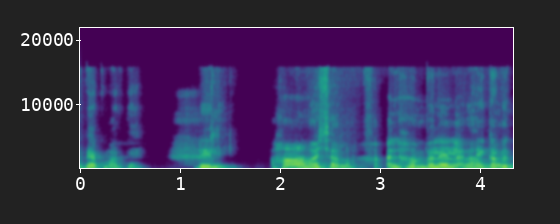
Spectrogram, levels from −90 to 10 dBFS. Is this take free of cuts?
yes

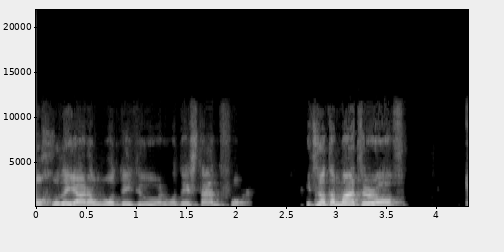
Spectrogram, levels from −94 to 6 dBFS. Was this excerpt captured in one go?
no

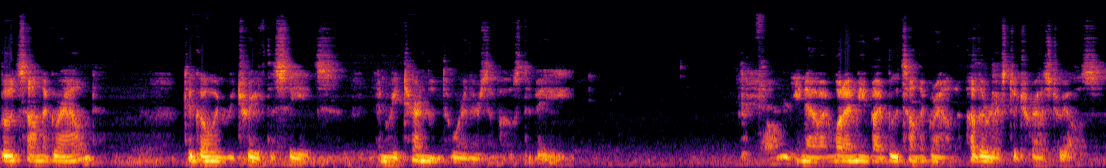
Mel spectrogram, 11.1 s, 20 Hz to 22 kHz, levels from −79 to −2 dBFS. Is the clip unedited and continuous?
no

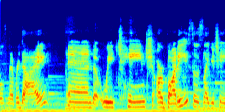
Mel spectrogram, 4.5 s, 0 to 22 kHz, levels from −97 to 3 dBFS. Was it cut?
no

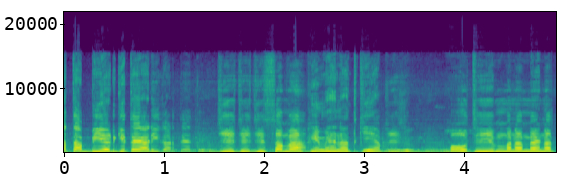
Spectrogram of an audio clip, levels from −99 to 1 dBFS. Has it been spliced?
yes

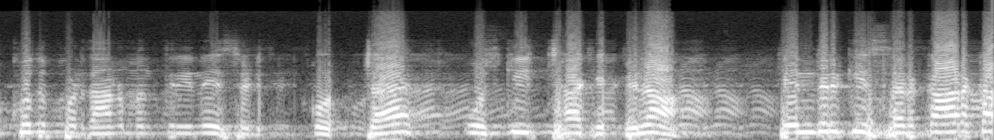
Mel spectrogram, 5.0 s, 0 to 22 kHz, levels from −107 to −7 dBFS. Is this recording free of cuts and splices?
yes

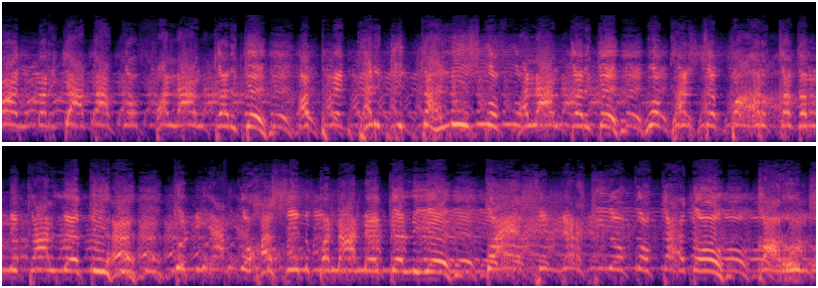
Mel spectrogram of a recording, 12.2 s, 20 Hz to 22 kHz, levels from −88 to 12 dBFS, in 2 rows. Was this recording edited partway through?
no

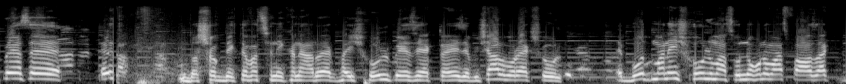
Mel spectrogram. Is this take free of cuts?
no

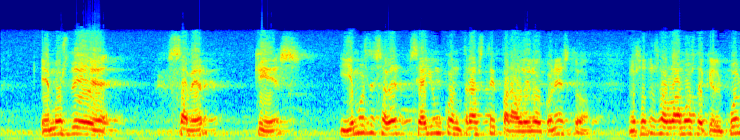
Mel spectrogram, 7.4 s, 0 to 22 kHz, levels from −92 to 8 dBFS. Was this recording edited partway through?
no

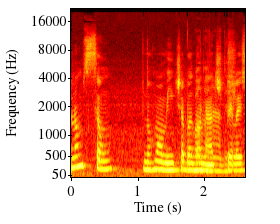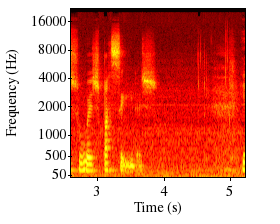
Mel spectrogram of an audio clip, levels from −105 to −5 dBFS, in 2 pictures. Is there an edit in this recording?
no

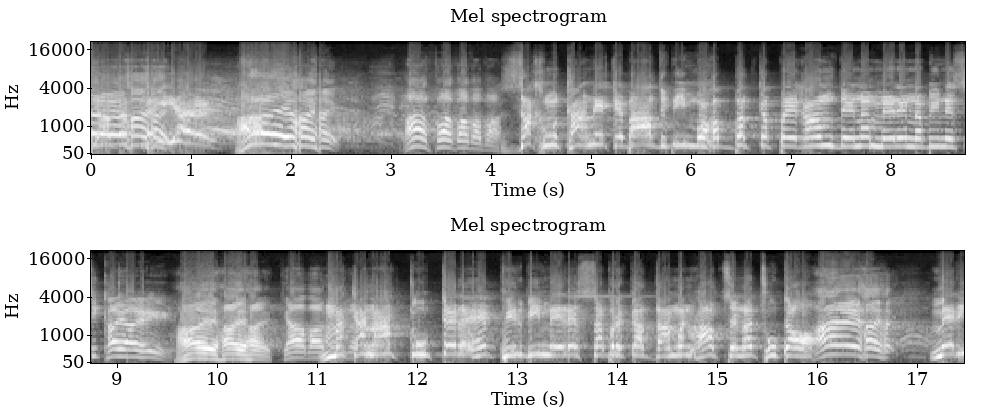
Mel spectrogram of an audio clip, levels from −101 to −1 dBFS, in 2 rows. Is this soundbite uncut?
no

